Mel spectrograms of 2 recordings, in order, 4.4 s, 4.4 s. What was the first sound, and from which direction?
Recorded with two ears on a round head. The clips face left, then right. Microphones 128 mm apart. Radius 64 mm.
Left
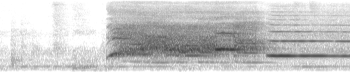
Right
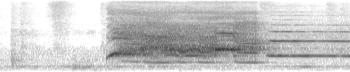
A scream, 40° right (ahead or behind).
